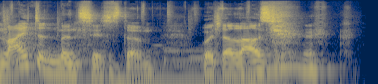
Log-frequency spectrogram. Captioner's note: struggling to hold in laughter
